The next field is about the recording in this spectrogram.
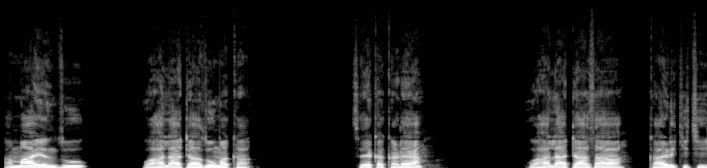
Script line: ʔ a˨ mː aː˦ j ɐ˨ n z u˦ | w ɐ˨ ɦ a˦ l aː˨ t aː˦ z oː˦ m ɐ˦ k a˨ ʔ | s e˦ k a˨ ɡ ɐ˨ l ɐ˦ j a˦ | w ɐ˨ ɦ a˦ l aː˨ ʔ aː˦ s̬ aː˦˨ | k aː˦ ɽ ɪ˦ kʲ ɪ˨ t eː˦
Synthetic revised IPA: ʔ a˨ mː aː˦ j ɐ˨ n z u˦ | w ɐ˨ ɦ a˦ l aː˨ t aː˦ z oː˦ m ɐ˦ k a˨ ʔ | s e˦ k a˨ k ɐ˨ ɽ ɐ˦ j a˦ | w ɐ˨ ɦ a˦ l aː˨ t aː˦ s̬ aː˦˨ | k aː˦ ɽ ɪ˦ kʲ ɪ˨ t͡ʃ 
